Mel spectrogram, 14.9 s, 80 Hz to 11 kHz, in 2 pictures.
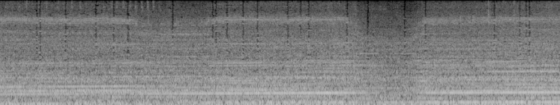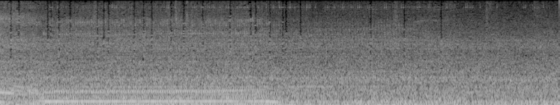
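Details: Land Rover LR3 4.4 V8 held at a few steady rev levels with light ticking under the engine hum; owner unsure if exhaust leak at low speed and load or valvetrain noise.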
